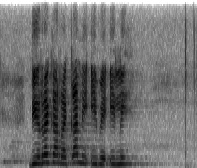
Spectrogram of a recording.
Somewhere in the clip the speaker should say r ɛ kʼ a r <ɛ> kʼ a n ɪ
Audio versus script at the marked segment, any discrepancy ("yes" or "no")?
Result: no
